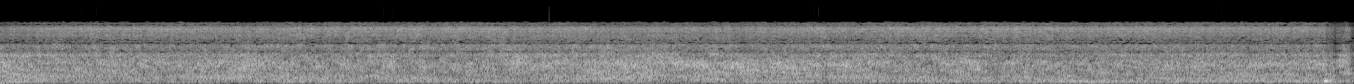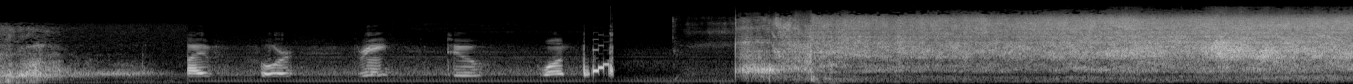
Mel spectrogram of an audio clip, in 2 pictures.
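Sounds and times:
rocket engine firing: 0:00.0 - 0:15.2, 0:20.8 - 0:27.0.

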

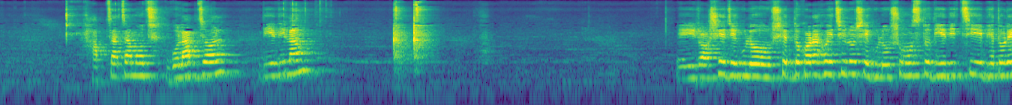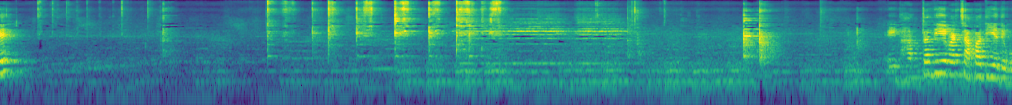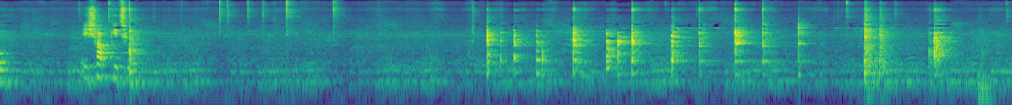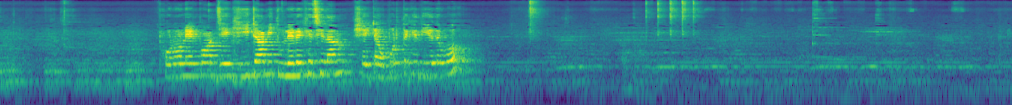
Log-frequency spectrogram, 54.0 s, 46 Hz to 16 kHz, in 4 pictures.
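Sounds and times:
metal spoon clinking on cooking pan: 0:17.0 - 0:20.4, 0:51.3 - 0:52.3
utensils knocking against pan and bowl: 0:17.0 - 0:22.2, 0:23.4 - 0:24.0, 0:33.3 - 0:39.8.

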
